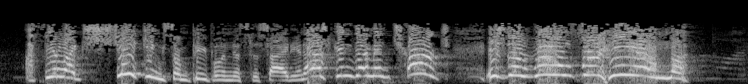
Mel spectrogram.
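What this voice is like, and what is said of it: Yelling preacher. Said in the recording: “why are you yelling?”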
